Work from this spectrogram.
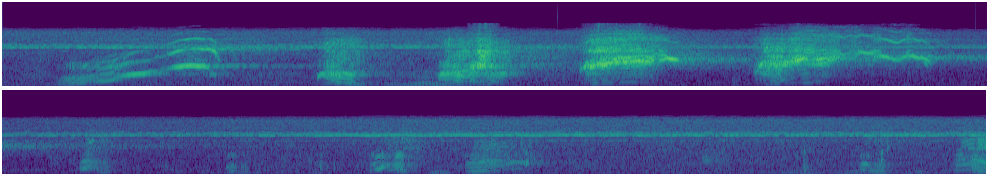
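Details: Hungry baby monkey crying to beg milk from its mother: loud, wavering screams that sweep up and down, several long wails in quick succession, then shorter, softer whimpering cries over a steady background hum.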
